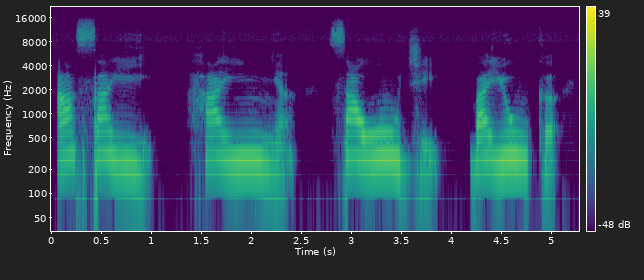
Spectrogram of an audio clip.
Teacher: o i e o u estão sozinhos na sílaba. Significa que eles realmente são uma vogal naquela sílaba.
